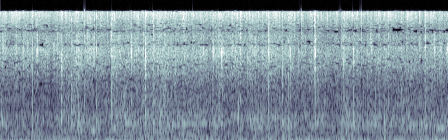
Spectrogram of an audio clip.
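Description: Potato patties (aloo tikki) shallow frying in oil on a flat tawa griddle, sizzling steadily with many small crackles.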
